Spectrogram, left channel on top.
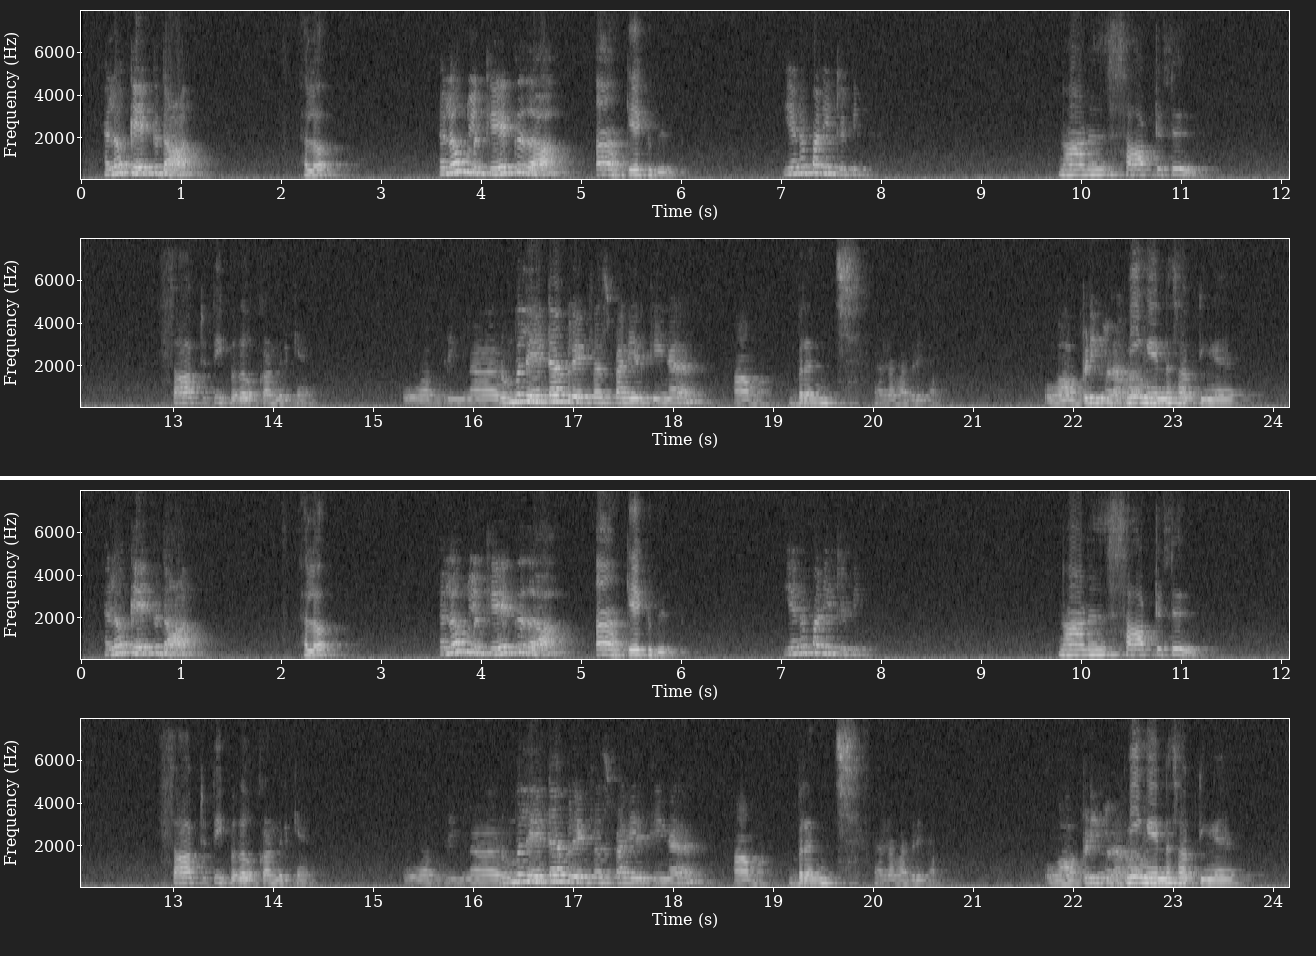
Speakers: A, on the left; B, on the right.
A: hello கேக்குதா
B: hello
A: hello உங்களுக் கேக்குதா
B: ஆஹ் கேக்குது
A: என்ன பண்ணிட்
B: நானு சாப்டுட்டு சாப்டுட்டு இப்பதா ஒக்காந்துருக்கே
A: ஓ அப்டிங்ளா ரொம்ப லேட்டா பிரேக் ஃபஸ்ட் பண்ணிருக்கீங்க
B: ஆமா ப்ரெஞ்ச் அந்த மாதிரிதா
A: ஓ அப்டிங்களா
B: நீங்க என்ன சாப்ட்டீங்க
